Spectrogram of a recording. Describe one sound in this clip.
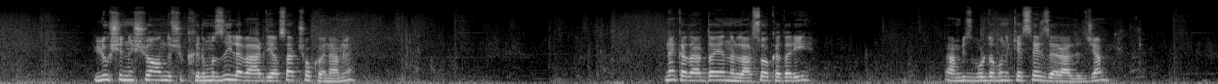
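A young man speaks into a microphone with animation, in short bursts.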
